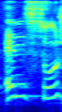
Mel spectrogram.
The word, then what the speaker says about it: Enso: Euh, euh, Enso, je crois que ça se prononce point Paris, donc E-N-S-O point Paris.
